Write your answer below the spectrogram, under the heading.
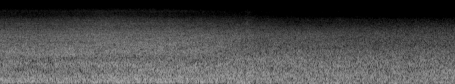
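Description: Water pouring over a small concrete spillway at the end of a stone channel: a steady rushing noise.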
